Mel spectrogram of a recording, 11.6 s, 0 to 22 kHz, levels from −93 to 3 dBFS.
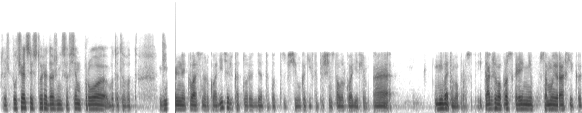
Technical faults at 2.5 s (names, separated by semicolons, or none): none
